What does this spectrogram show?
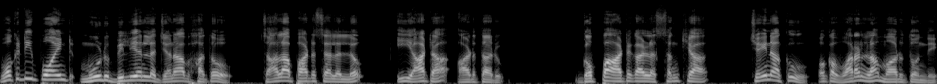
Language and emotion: Telugu, neutral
